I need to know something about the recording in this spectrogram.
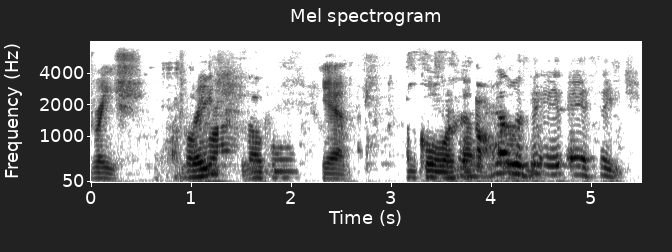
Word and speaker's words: Ra's al Ghul: I usually pronounce it Ra's al Ghul. Yeah, it's Raish.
